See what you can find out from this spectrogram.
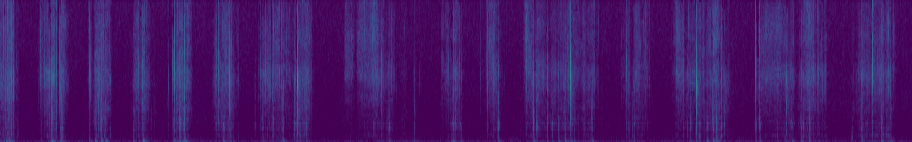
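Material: Rhinestones.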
